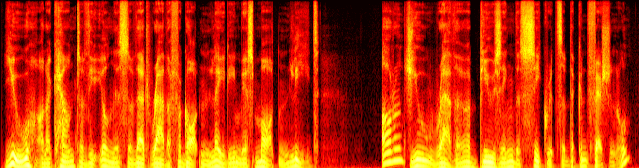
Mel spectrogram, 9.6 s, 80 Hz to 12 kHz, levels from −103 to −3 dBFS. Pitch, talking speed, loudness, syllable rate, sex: 100 Hz, 140 wpm, -20 LUFS, 4.6 syllables/s, male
